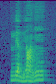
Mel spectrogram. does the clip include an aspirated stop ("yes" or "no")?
no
